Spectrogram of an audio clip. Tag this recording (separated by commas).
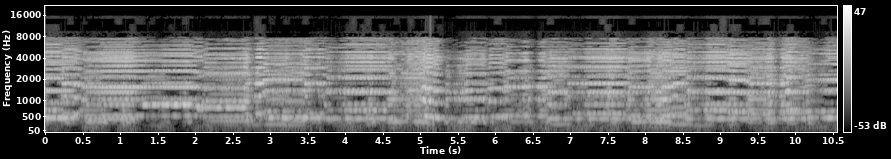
Music, Accordion, playing accordion, Musical instrument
